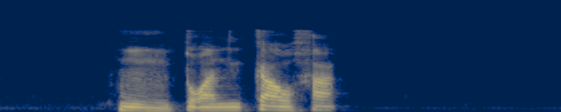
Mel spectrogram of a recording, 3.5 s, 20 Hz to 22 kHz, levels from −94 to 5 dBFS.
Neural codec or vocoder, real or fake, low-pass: codec, 44.1 kHz, 7.8 kbps, Pupu-Codec; fake; 7.2 kHz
